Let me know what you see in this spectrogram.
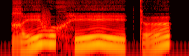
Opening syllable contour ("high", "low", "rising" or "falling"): rising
